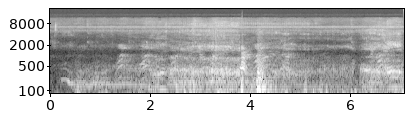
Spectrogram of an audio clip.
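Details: Rough, deep growling and snarls from street dogs clashing over a female, building in intensity through the middle with irregular louder surges.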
